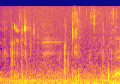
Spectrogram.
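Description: Soft eating sounds: a few faint clicks as a woman chews and bites into a slice of pepperoni pizza.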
